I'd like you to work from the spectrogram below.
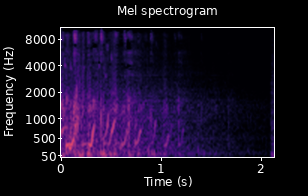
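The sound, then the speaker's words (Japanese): Underwater bubbling sound effect, a quick burst of many small rising bubbles that pop densely at first, then thin out and fade away over about two seconds. “ぷくぷくぷくぷくぷくぷく。”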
